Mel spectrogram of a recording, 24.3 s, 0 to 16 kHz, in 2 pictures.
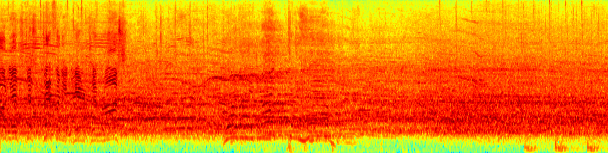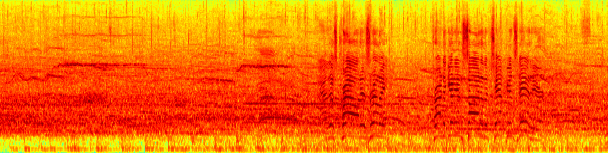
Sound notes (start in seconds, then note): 7.0 crowd booing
